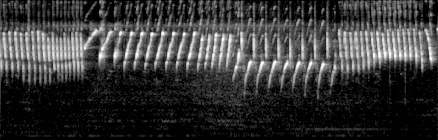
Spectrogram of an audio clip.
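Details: Canary song for training young birds: fast trills of high, evenly spaced notes, then a run of downward-sweeping whistles, a lower series of slurred notes, and another rapid rattling trill to finish.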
